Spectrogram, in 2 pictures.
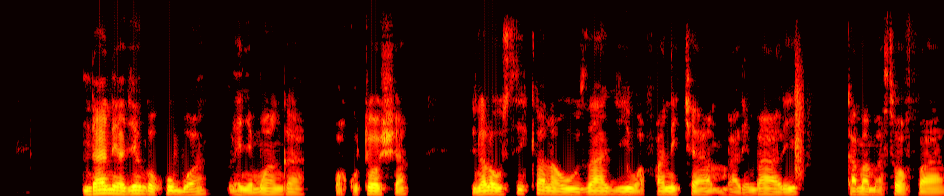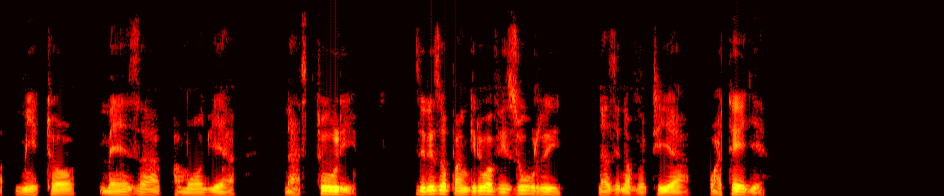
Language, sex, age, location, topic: Swahili, male, 18-24, Dar es Salaam, finance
